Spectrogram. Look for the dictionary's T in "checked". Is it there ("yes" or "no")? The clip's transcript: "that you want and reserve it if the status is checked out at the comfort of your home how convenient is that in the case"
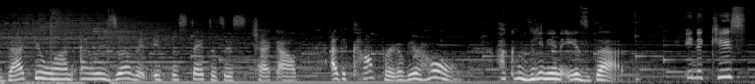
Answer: no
